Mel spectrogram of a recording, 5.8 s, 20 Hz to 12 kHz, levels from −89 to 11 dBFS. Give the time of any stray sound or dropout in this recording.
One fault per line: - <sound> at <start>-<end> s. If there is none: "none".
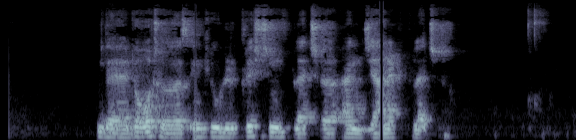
- dropout at 3.8-3.8 s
